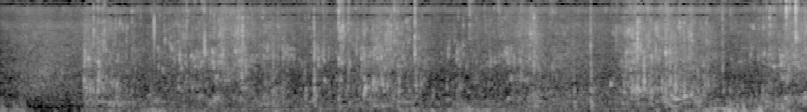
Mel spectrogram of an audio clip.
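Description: Kayak being paddled: water splashing and sloshing, with brighter splashes from paddle strokes coming back every two to three seconds.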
